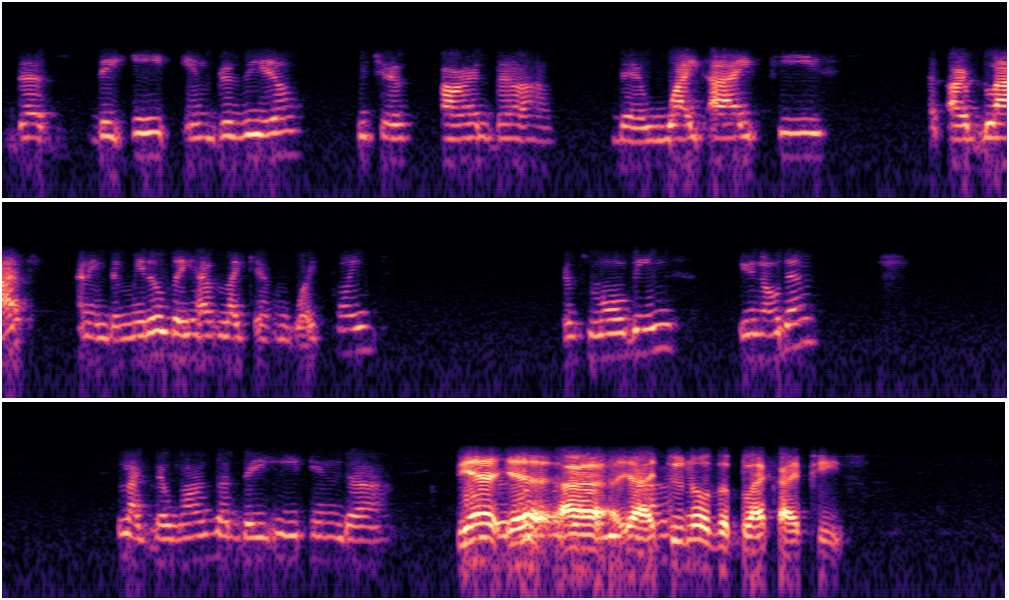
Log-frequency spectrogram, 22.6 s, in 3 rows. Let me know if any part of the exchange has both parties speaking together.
Yes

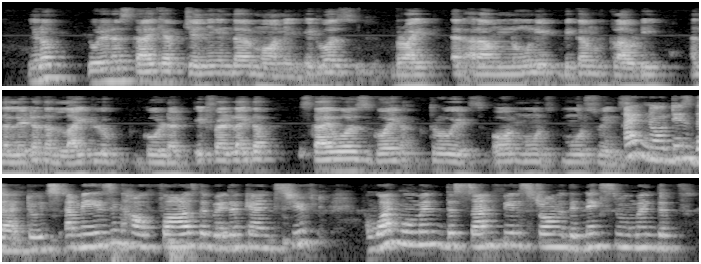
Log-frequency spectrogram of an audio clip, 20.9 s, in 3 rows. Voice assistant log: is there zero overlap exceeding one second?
Yes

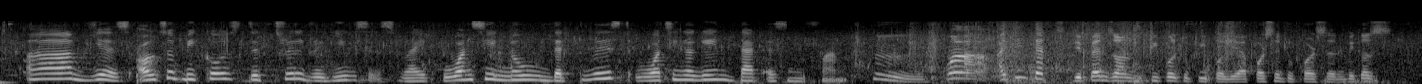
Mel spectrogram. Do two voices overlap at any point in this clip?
No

